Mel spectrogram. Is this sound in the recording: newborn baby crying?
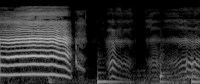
yes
